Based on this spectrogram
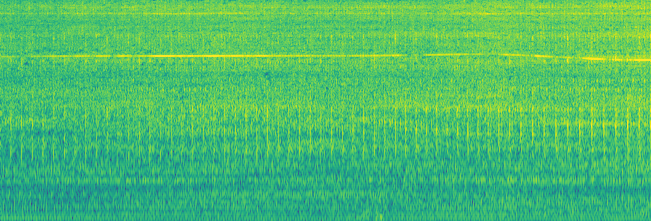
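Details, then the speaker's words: Mahindra Scorpio mHawk diesel idling: sharp regular tick-tick knocking about three per second; it stops when the EGR valve is bypassed or turbo actuator lowered; cylinder two diesel burning suspected, cause traced to the engine control module. "लेकिन अब engine में से cut cut cut cut sound आना चालू हो"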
